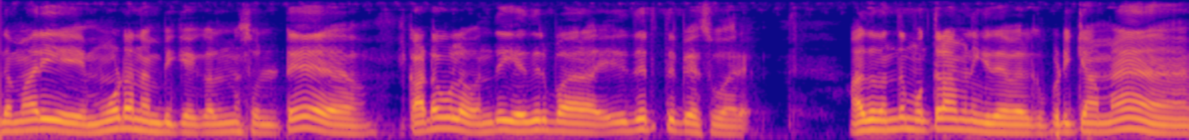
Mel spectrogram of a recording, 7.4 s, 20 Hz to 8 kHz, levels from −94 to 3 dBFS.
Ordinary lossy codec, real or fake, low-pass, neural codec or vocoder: none; real; none; none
